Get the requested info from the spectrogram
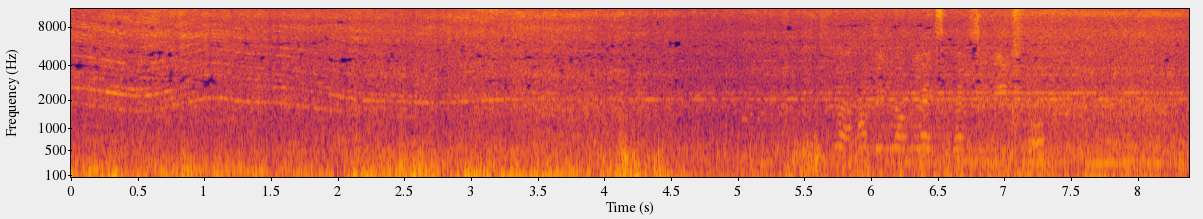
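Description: Street traffic noise: a low, uneven engine rumble with a thin high whine that falls in pitch over the first couple of seconds and then holds steady.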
